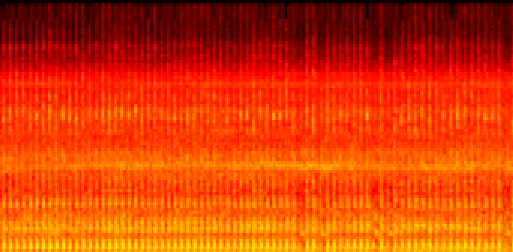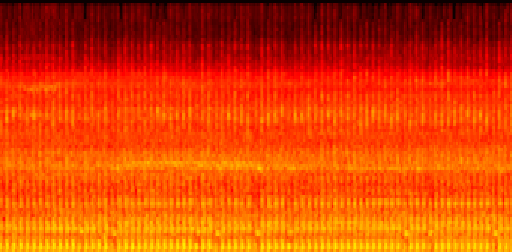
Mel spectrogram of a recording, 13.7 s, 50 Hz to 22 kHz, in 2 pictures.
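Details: 1969 Bolens 850 tractor, Wisconsin S8D 8.25 HP single-cylinder, after setting points and initial carb adjustment, revved high: hard fast steady rattling knock around four a second; engine knock at high rpm, cause unidentified.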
